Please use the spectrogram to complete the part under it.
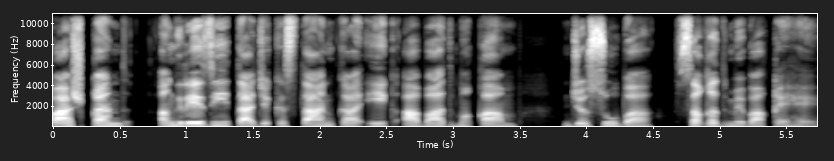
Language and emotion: Urdu, neutral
